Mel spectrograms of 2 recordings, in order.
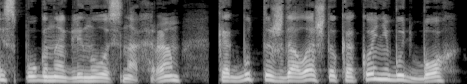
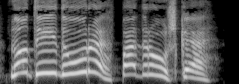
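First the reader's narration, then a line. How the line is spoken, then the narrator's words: Shouted reply. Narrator (Russian): прокричала она в ответ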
